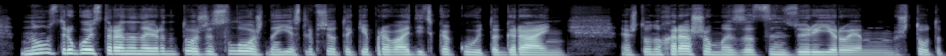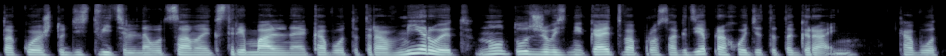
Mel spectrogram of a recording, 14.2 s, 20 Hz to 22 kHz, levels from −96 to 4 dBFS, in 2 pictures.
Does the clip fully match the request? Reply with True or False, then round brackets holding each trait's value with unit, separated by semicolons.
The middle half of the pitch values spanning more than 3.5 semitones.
False (3.2 semitones)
